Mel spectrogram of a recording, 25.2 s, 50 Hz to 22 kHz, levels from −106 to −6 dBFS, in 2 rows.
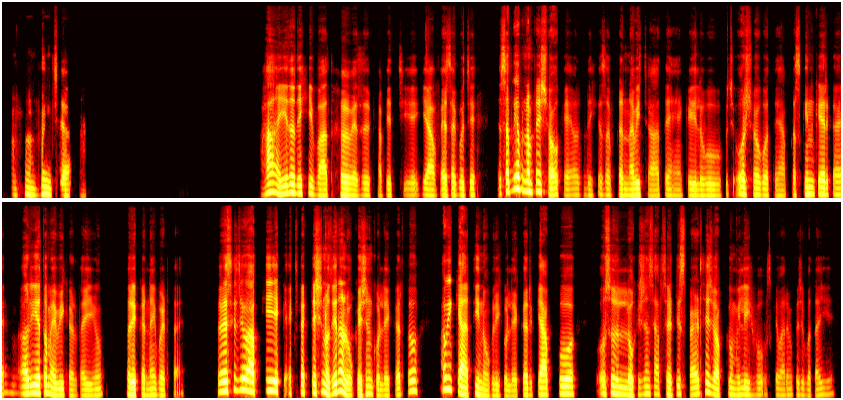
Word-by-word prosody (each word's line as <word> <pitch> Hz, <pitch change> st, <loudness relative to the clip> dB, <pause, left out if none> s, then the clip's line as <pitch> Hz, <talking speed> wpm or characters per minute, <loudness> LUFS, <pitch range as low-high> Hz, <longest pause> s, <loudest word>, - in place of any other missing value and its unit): उम्म, 130 Hz, +2 st, -7 dB
हुँ। 140 Hz, -1 st, +1 dB
अच्छा। 115 Hz, -3 st, -7 dB, 2.7 s
हाँ, 165 Hz, +3 st, +2 dB
ये 145 Hz, +3 st, +2 dB
तो 170 Hz, 0 st, +5 dB
देखिए 155 Hz, -1 st, -2 dB
बात 115 Hz, -2 st, -4 dB, 0.2 s
ह -, -, +1 dB
वैसे 115 Hz, +1 st, -6 dB
काफ़ी 110 Hz, +1 st, -13 dB
अच्छी 120 Hz, +1 st, -18 dB
है 120 Hz, -, -11 dB
कि 125 Hz, +2 st, -12 dB
आप 115 Hz, -1 st, -4 dB
ऐसा 120 Hz, +1 st, -2 dB
कुछ 125 Hz, 0 st, -8 dB, 0.4 s
सबके 195 Hz, +9 st, +4 dB
अपने-अपने 195 Hz, -6 st, +6 dB
शौक 135 Hz, -8 st, -1 dB
हैं 120 Hz, 0 st, -11 dB
और 125 Hz, 0 st, -13 dB
देखिए 120 Hz, +1 st, -15 dB
सब 120 Hz, -1 st, -12 dB
करना 115 Hz, -1 st, -4 dB
भी 125 Hz, -, +2 dB
चाहते 110 Hz, +1 st, -12 dB
हैं। 115 Hz, -1 st, -14 dB
कई 115 Hz, -1 st, -4 dB
लोगों 115 Hz, 0 st, -6 dB
को 110 Hz, -, -13 dB
कुछ 120 Hz, -, -21 dB
और 140 Hz, -, 0 dB
शौक 130 Hz, -2 st, -6 dB
होते 115 Hz, -2 st, -9 dB
हैं। 110 Hz, -, -13 dB
आपका 110 Hz, +2 st, -15 dB
स्किन 140 Hz, +4 st, -4 dB
केयर 135 Hz, 0 st, 0 dB
का -, -, -8 dB
है 130 Hz, +1 st, -7 dB, 0.3 s
और 145 Hz, -, +6 dB
ये 160 Hz, 0 st, +8 dB
तो 165 Hz, -, +3 dB
मैं 135 Hz, -5 st, +1 dB
भी 125 Hz, 0 st, -1 dB
करता 110 Hz, -2 st, -12 dB
ही 115 Hz, 0 st, -5 dB
हूँ 120 Hz, +2 st, -8 dB, 0.4 s
और 130 Hz, -, +4 dB
ये 125 Hz, -, +8 dB
करना 120 Hz, -1 st, -6 dB
ही 125 Hz, -, -4 dB
पड़ता 115 Hz, -2 st, -9 dB
है। -, -, -19 dB, 0.6 s
तो 185 Hz, -, +1 dB
वैसे 195 Hz, +4 st, +6 dB
जो 225 Hz, 0 st, +5 dB
आपकी 205 Hz, +2 st, +6 dB
एक 195 Hz, 0 st, +5 dB
एक्सपेक्टेशन 170 Hz, +1 st, +1 dB
होती 165 Hz, -, +4 dB
है 175 Hz, -, +7 dB
ना, 200 Hz, -, +7 dB
लोकेशन 120 Hz, 0 st, +1 dB
को 125 Hz, -4 st, -6 dB
लेकर 115 Hz, +2 st, -5 dB
तो 200 Hz, -, +2 dB
आपकी 210 Hz, +3 st, -1 dB
क्या 150 Hz, -, +6 dB
थी 145 Hz, +3 st, -2 dB
नौकरी 115 Hz, -2 st, -6 dB
को 115 Hz, +1 st, -10 dB
लेकर 110 Hz, +4 st, -6 dB
क्या 135 Hz, +3 st, +2 dB
आपको 145 Hz, +3 st, +2 dB, 0.5 s
उस 145 Hz, +1 st, -5 dB
लोकेशन 135 Hz, -2 st, 0 dB
से 145 Hz, 0 st, -9 dB
आप 135 Hz, -, -9 dB
सैटिस्फाइड 135 Hz, 0 st, -4 dB
थे 180 Hz, -, +2 dB
जो 140 Hz, -5 st, +1 dB
आपको 135 Hz, +3 st, -5 dB
मिली 125 Hz, +1 st, -4 dB
हो? 120 Hz, +1 st, -15 dB
उसके 125 Hz, 0 st, -19 dB
बारे 120 Hz, 0 st, -13 dB
में 120 Hz, -, -16 dB
कुछ 125 Hz, -, -13 dB
बताइए? 120 Hz, +4 st, -15 dB
125 Hz, 215 wpm, -22 LUFS, 115-150 Hz, 2.7 s, ये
